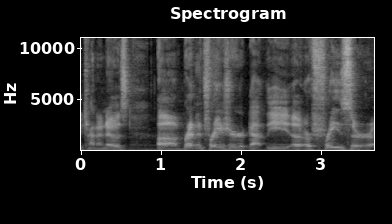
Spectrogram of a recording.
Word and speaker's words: Fraser: of knows uh Brendan Fraser got the uh or Fraser I keep saying Frasier I did see a thing where he's like everybody says my name wrong yeah yeah like Fraser is his name but everyone's grandmother yeah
